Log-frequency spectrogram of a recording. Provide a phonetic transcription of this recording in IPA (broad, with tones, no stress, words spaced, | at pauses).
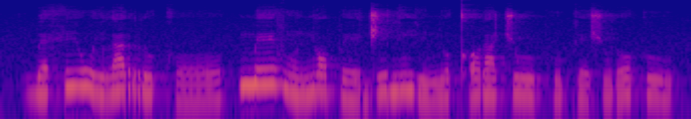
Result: ɡ͡bɛ˨hiː˦wi˨ la˦ ru˦kʰoː˨˦ | meː˦vũ˨ɲɔ˦˨ peː˨d͡ʒi˦dĩ˦ji˨ ɲo˦kʼɔ˦ ɾa˦t͡ʃuː˦˨ pʰu˨ke˨ ʃu˨ɾoː˦˨ku˨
